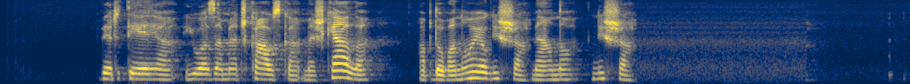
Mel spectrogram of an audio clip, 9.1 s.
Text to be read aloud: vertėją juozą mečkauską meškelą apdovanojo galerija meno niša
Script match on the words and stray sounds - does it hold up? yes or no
no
